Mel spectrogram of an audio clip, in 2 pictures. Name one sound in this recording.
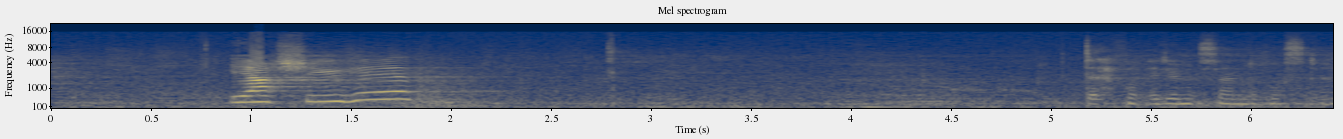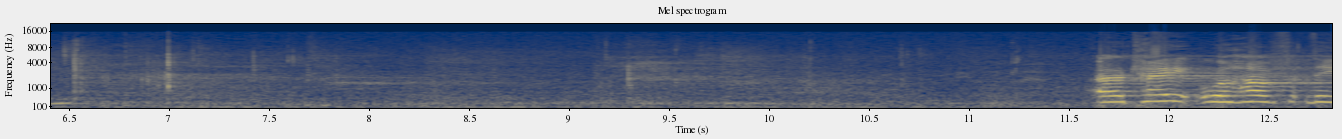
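A young woman speaks into a microphone.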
